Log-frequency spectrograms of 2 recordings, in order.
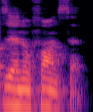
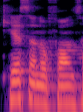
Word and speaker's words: زنوفانس: یکی از فیلسوفای جالب پیش از سقراط زنوفانسه. البته بسته به زبونی که مرجع قرارش میدیم اسمش کسنوفانس هم تلفظ میشه.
